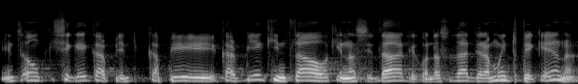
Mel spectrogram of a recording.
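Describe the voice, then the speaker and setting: Dark and mellow in tone, a man's high-pitched voice moves at a moderate pace. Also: ordinary pitch variation, hardly any pauses. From southern Brazil, Criciúma, Santa Catarina. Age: 80s+. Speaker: businessman, company founder. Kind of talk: interview at live event.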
